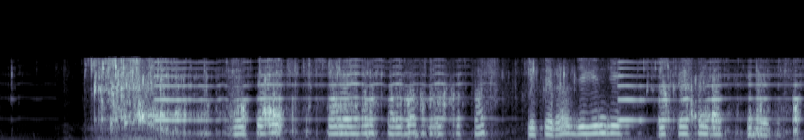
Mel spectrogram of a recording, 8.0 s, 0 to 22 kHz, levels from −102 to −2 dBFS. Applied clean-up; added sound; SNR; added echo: neural mask model RNNoise.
